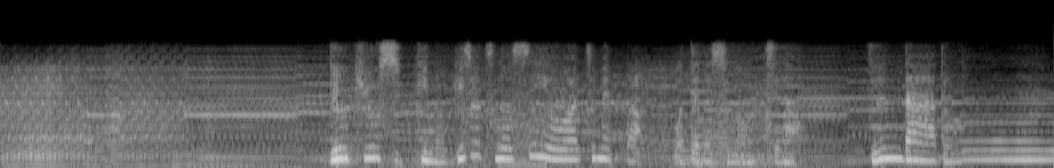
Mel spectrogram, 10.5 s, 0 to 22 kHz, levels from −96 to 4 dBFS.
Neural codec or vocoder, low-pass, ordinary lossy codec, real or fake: codec, 16 kHz, 0.4 kbps, LongCat-Audio-Codec; 7.2 kHz; Opus, 24 kbps; fake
